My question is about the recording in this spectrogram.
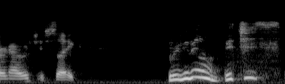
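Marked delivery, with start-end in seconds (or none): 1.7-2.8 higher, louder mock challenge; chip-on-shoulder defiance. Bullied kid turned tough, taunting bullies defiantly. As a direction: throw down a tough dare. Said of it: "this chip on my shoulder".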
